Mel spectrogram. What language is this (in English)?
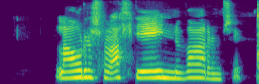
Icelandic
